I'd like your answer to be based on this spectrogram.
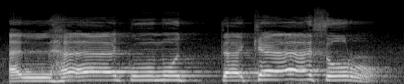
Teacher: ra pada ayat pertama di hujung tu bila mati kita kena baca dalam keadaan tebal · Term: tafkhim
